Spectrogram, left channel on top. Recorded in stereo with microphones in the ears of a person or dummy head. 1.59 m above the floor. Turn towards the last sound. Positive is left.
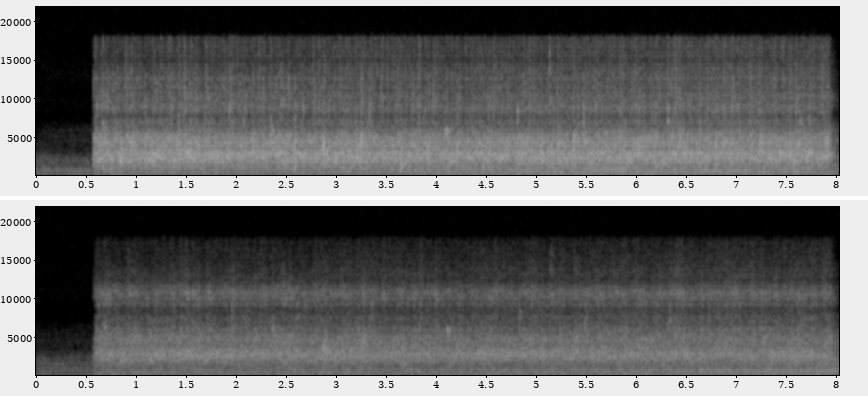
turn(degrees=55)  # may be behind; listen again after turning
